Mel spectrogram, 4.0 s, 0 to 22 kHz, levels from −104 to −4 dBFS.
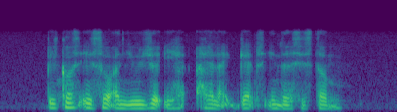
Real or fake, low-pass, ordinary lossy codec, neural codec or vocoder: real; 7.2 kHz; Opus, 32 kbps; none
